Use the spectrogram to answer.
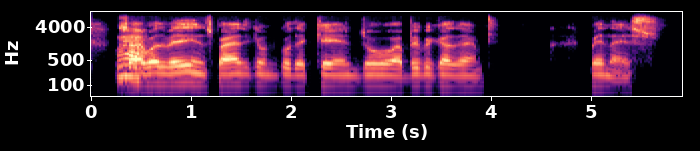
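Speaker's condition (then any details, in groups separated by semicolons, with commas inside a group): ALS; speech improved a little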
